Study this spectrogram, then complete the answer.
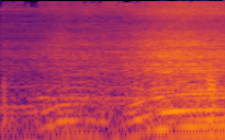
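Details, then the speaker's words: Towed-in car with transmission complaint: in gear, engine revs freely rising in pitch with no drive, after loud transmission whine; car won't move, cause unconfirmed. "stepping on the gas in gear. No move, guys."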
